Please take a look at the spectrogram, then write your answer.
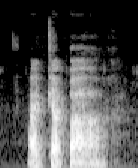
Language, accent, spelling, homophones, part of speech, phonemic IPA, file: French, Canada, accaparent, accapare / accapares, verb, /a.ka.paʁ/, LL-Q150 (fra)-accaparent.wav
- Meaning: third-person plural present indicative/subjunctive of accaparer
